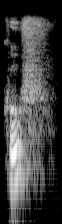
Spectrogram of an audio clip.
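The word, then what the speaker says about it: qof: the dot beneath it the koof is the queue but it's pronounced as a k in king but you transcribe it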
